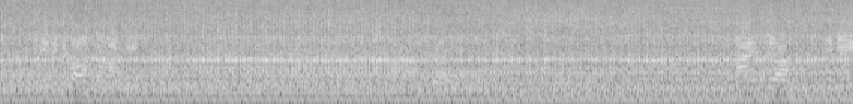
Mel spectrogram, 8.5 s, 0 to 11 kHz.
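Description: A Potenza generator engine, a custom full-electric AC 220 unit, runs loud and steady throughout, its continuous drone holding without a break and a brief knock near the start.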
